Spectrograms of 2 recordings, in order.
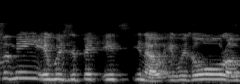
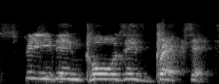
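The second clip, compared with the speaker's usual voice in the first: slow punchline; 3 semitones higher, 3 dB louder, much slower than usual. Acted.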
